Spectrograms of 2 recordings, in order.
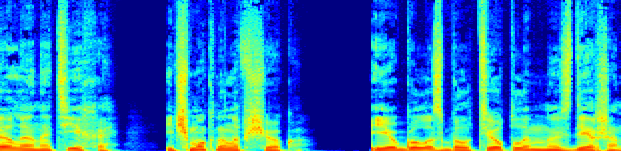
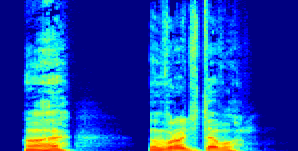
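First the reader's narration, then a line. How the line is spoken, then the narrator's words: Grumbled reply. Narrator (Russian): буркнул в ответ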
